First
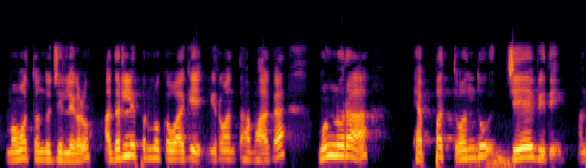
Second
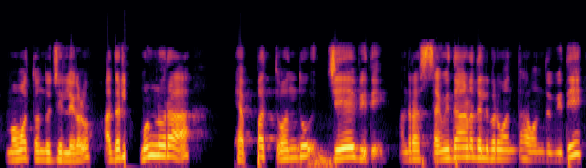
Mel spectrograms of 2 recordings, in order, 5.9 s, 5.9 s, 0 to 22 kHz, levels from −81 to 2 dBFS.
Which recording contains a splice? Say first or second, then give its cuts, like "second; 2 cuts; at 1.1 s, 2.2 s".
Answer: second; 1 cut; at 1.2 s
